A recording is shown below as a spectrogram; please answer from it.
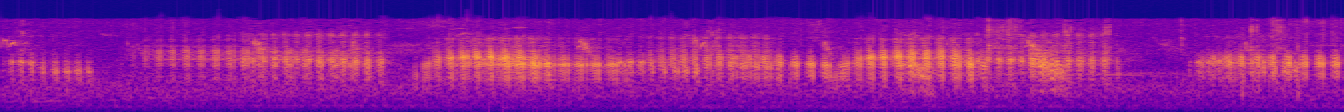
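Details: A chorus of frogs croaks at dusk at the Martorell wildlife observatory, in rapid, rattling pulses that swell and fade in overlapping bursts.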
